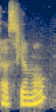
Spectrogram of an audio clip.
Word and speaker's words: patiemment: And, wackily enough, you're also going to hear a short A when you have an EMMENT. So you have words like patiemment. You're going to hear the short A, patiemment.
